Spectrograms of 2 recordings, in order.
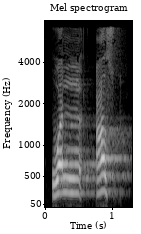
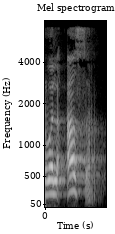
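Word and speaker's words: والعصر: Wal asr. Jadi bukan wal asr. Asr. Misalkan itu tipis. Ini harus dibaca tebal.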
